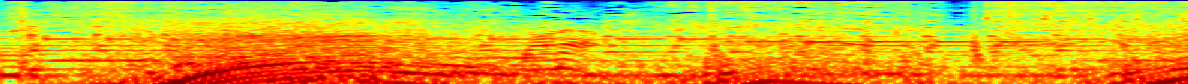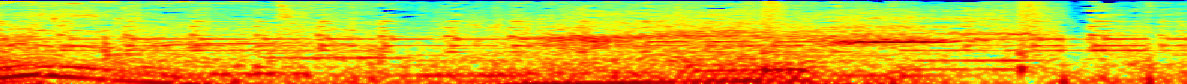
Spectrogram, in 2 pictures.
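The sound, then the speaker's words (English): A car engine revs in a few distinct swells. Each rises and falls in pitch over a constant low rumble of the running motor. “This car is not from the motor pool.”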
